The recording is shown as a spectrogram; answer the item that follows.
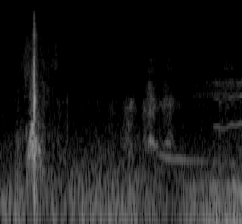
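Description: Rescue (hybrid) club striking a golf ball off the turf: a single sharp crack about a third of a second in, a solid strike.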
